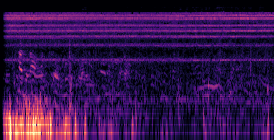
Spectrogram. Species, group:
Macrosemia kareisana, Cicadidae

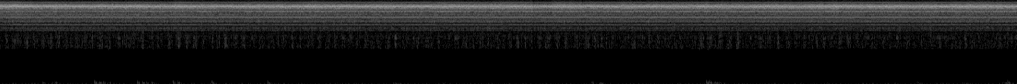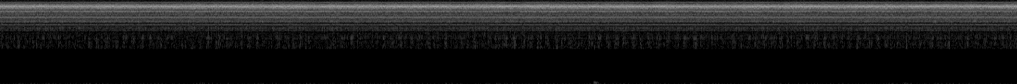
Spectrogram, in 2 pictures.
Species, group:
Roeseliana roeselii, Orthoptera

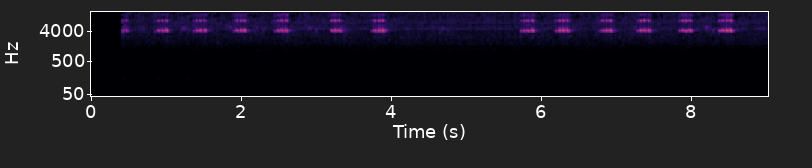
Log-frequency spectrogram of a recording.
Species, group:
Gryllus campestris, Orthoptera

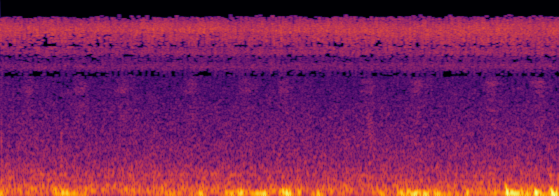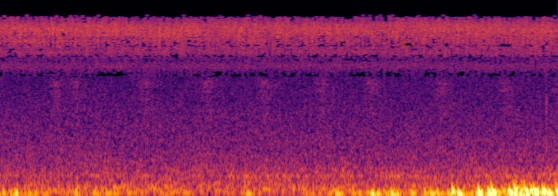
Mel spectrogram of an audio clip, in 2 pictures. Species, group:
Pterophylla camellifolia, Orthoptera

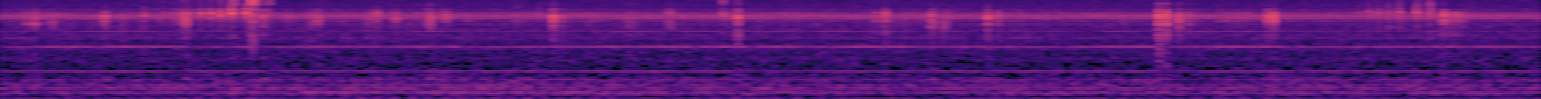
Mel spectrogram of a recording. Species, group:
Poecilimon paros, Orthoptera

